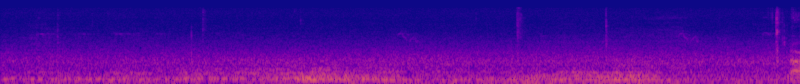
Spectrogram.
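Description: Steady low rumble of distant engine noise, swelling and easing slightly, with a few faint clicks.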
